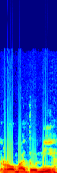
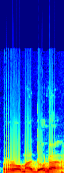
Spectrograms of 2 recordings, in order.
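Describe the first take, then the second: First: The word ends with an 'i' vowel. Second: The word ends with an 'a' vowel. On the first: "Lafaz Ramadan ini dibaca kasroh" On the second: "Kalau dibaca sahri Ramadhana boleh apa tidak? Boleh"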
